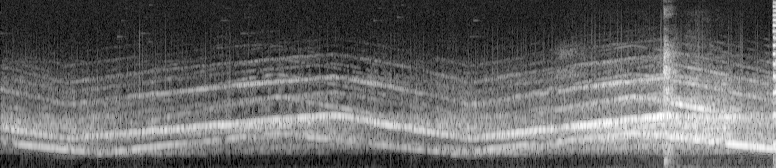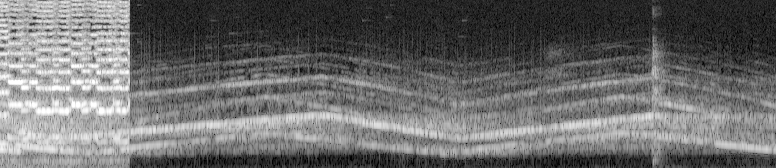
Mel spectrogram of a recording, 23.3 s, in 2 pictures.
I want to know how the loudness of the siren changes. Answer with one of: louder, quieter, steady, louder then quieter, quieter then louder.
louder then quieter.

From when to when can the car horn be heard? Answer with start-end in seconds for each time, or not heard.
11.6-13.6.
